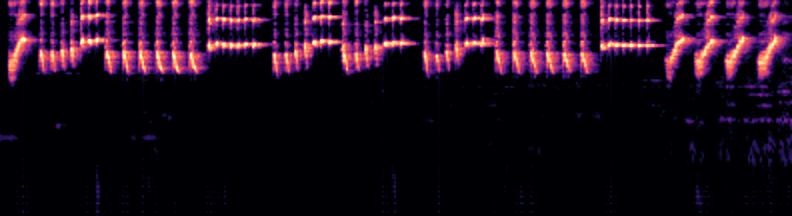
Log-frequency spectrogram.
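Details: Long-tailed shrike (cendet) singing loud and nonstop: a rich run of varied whistled phrases, rising slurs and rapid chattering notes in quick succession, very clean with almost no background noise.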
